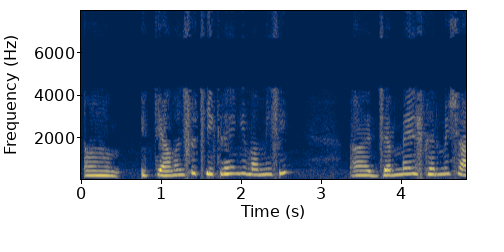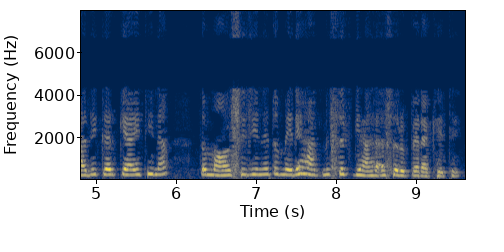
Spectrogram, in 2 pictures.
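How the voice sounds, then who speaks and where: A woman's voice: on the high side, unhurried, dark tone, voice pushed up, rough recording. A woman voicing a practical young daughter-in-law, polite and hesitant yet frank, in a cartoon story. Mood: hesitant objection. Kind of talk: acted cartoon story dialogue.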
